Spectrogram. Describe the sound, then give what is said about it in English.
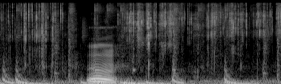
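Crisp crunching of Smarties candy being chewed, many small sharp crackles in an uneven rhythm, with a short voiced murmur of enjoyment breaking in midway. “let's unroll some Smarties. Yeah. Give me that candy. Give me my candy.”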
